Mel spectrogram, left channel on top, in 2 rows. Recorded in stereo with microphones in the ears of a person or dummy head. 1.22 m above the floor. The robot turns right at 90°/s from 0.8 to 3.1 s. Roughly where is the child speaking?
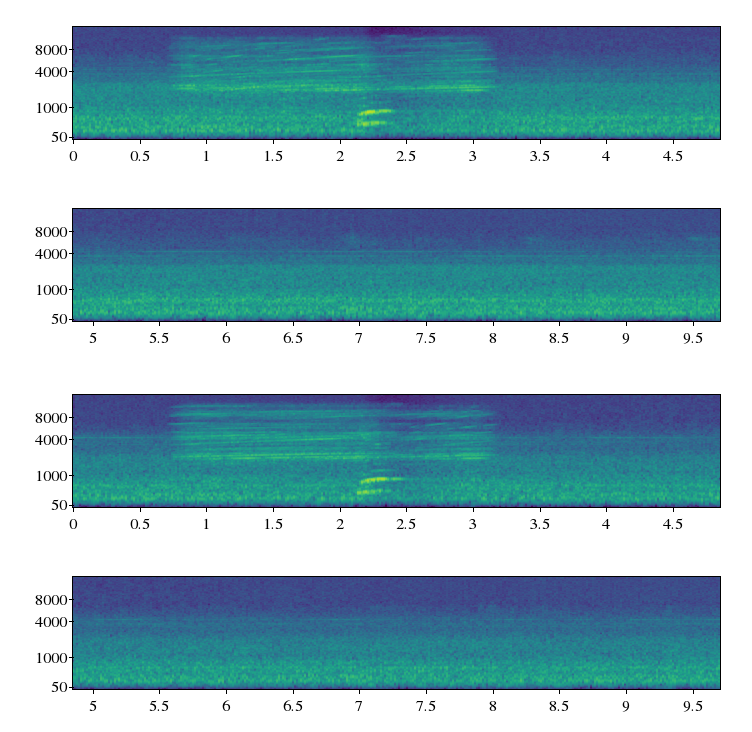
Left.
